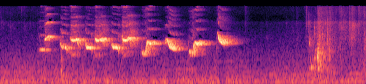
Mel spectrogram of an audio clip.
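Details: Green leafbird, kept in a cage and sprayed with water, gives a rapid run of about eight clear, falling whistled notes, roughly three per second, followed by a brief hiss of water spray.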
